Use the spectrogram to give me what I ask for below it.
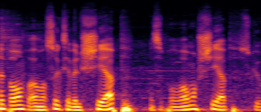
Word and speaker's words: Sheap: Non, mais par exemple, un morceau qui s'appelle Sheap, c'est vraiment Sheap, parce que vraiment on savait pas comment appeler le morceau. Sheap, du coup les gens prononcent sheep comme un mouton. Non, c'est Sheap, vraiment.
